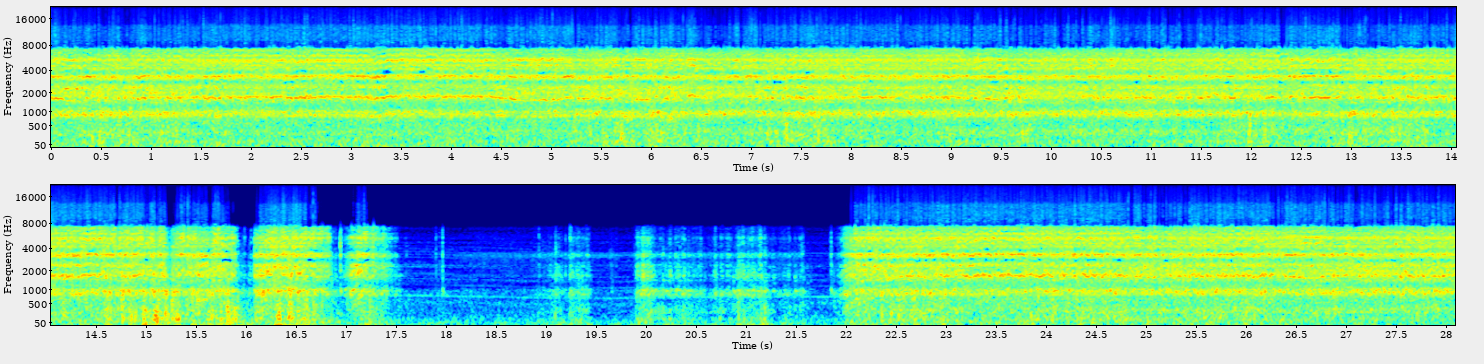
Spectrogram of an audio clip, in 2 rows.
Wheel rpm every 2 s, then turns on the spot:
230, 230, 220, 230, 230, 230, 230, 180, 80, 10, 40, 180, 230, 230.
20-22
